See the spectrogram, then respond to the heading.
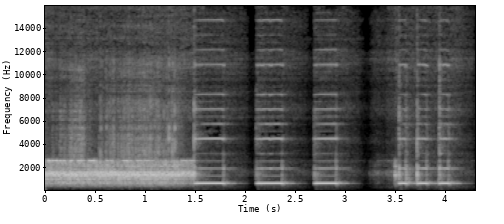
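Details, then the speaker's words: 40 meter QRP CW Pixie transceiver kit, heard through headphone jack while keying: steady hiss then clean evenly pitched keyed tone bursts with uneven gaps; transmits, but odd constant tone of unknown cause. "But we are hearing very odd noises through the headphone jack."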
